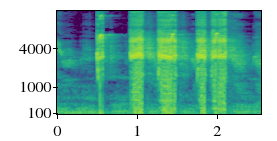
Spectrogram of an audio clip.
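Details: Black francolin calling in Sindh: a loud, grating series of four harsh, buzzy notes in rough rhythm, preceded by a short sharp click and a thinner whistle.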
